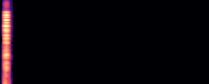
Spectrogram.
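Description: Digital silence, broken only by one very short click-like burst right at the start.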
